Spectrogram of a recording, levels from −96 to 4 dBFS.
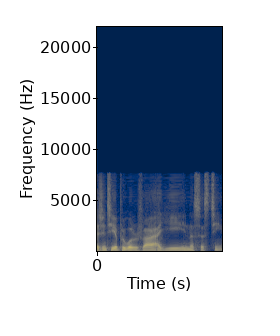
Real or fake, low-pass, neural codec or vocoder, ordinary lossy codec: fake; none; codec, 16 kHz, 0.2 kbps, FocalCodec; none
